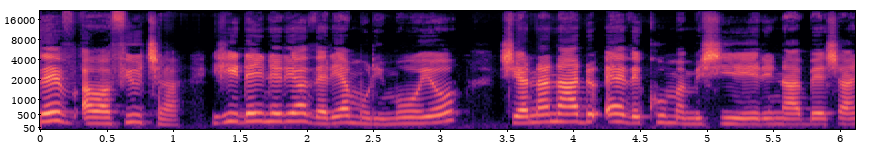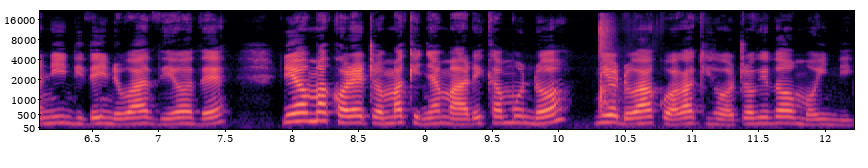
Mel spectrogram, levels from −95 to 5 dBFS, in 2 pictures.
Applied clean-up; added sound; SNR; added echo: neural mask model DeepFilterNet 3.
